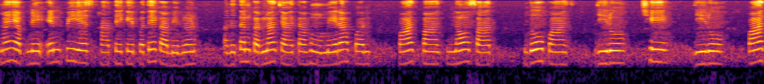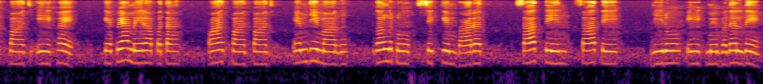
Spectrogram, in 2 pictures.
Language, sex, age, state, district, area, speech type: Hindi, female, 60+, Uttar Pradesh, Sitapur, rural, read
